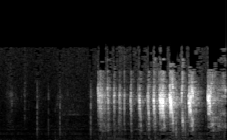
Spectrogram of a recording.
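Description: A small dog licking a puppy at close range: a quick run of crisp, wet clicks that starts about a second in and lasts about a second, after a near-quiet start.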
